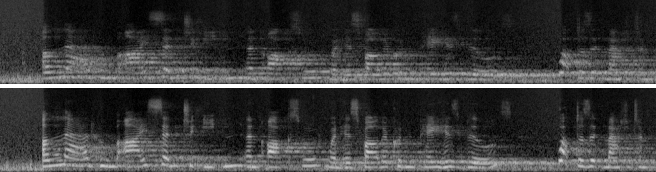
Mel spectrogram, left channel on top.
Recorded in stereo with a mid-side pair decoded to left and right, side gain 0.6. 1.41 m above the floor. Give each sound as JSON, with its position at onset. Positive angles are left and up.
{"t": 0.4, "sound": "a woman speaking", "azimuth_deg": -55, "distance_m": 3.5}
